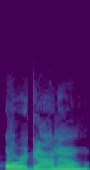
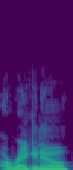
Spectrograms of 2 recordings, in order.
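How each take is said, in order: First: It is said in a British accent. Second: It is said in an American accent.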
